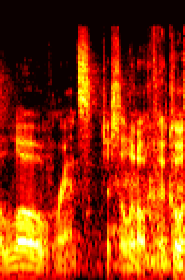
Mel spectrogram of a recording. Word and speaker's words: Lowrance: started the Lawrence Cruisers it's spelled Lawrence but with an O so low rinse just a little a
